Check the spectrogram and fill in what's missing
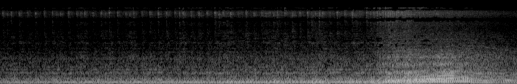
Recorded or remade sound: recorded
